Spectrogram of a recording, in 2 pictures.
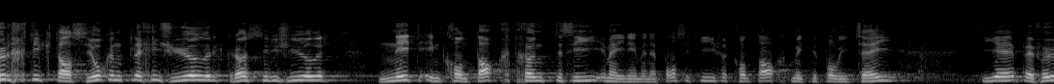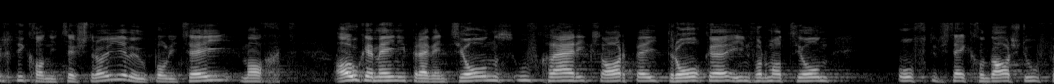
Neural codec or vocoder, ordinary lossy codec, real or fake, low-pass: none; none; real; 7.2 kHz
